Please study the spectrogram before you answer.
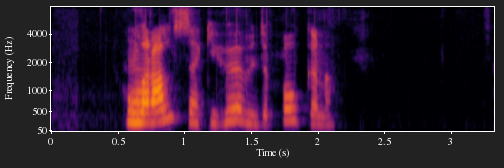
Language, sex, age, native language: Icelandic, female, 20-29, Icelandic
